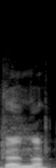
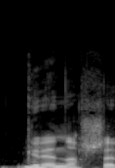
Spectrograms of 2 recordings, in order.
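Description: First: The name is pronounced the Spanish way. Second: The name is pronounced the French way.

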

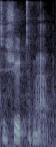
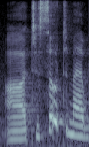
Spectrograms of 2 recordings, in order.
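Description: First: The second syllable begins with a sh sound. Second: The second syllable begins with a plain s sound.

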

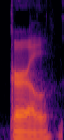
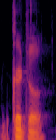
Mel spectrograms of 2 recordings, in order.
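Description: First: The word is said without a d sound. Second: A d sound is added before the l. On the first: "the D that people put between" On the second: "It's Dublin kind of slang"

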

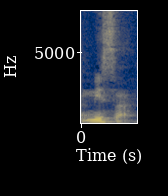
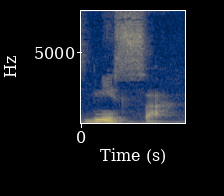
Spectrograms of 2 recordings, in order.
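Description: First: The S sound is short. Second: The S sound is held longer. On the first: The speaker calls it wrong. "It's not misa" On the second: The speaker calls it right. "Just kind of lengthen the S"

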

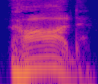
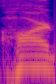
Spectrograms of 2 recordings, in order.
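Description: First: The R sound is dropped, Boston style. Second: The R sound is clearly pronounced.

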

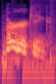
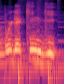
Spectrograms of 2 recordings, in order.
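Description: First: King ends cleanly without an added vowel. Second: King ends with an added i vowel. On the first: The speaker calls it right. "porque você está querendo a pronúncia do inglês" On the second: The speaker calls it wrong. "O pessoal fala Burger King. Esse i no final a gente vai cortar"

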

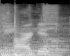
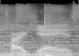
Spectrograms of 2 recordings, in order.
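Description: First: It ends in a plain English hard t. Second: It ends in a French-sounding 'zhay'.

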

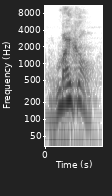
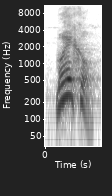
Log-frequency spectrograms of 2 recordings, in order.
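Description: First: The name is called out in panic. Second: The same.

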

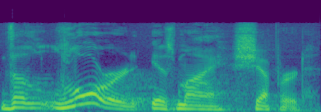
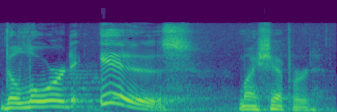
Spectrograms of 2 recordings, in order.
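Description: First: The stress is on "Lord". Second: The stress is on "is".

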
